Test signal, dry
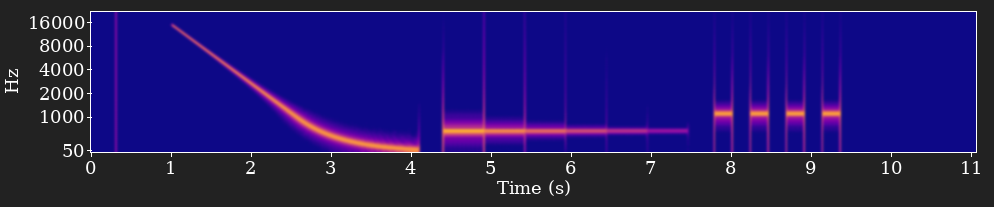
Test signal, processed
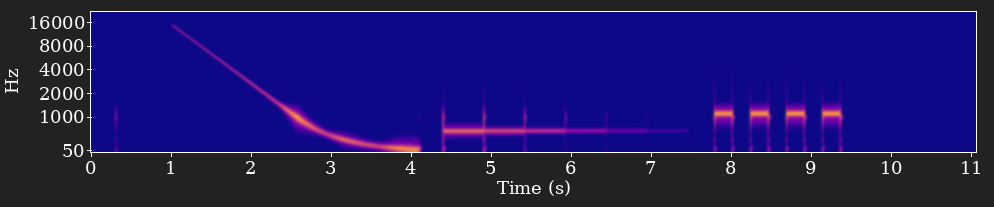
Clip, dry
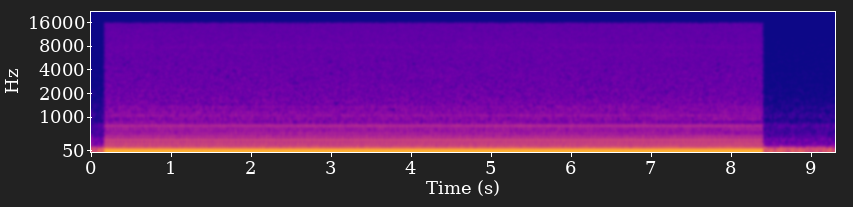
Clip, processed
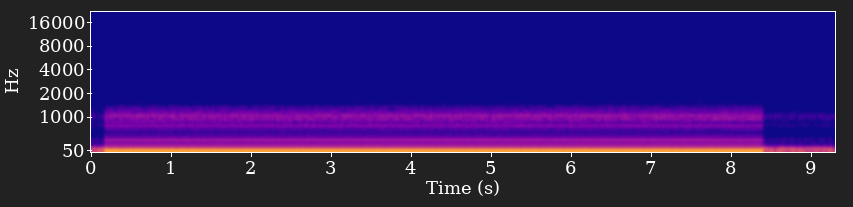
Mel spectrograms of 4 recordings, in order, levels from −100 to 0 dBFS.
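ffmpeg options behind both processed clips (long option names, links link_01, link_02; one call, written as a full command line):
ffmpeg -i in.wav -af "firequalizer=gain_entry='entry(110,0);entry(160,-23);entry(350,-11);entry(520,-25);entry(1000,7);entry(1500,-25)':delay=0.05:min_phase=1,volume=-3.5dB" out.wav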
